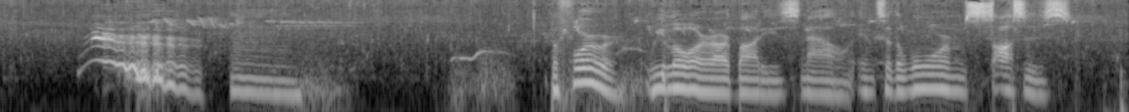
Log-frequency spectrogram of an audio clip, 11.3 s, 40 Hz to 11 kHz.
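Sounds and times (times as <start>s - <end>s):
horse whinnying: 0.8s - 2.0s
horse nickering: 0.8s - 3.5s
speech: 1.3s - 2.7s, 5.5s - 10.9s.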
